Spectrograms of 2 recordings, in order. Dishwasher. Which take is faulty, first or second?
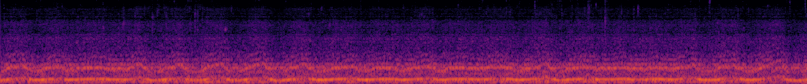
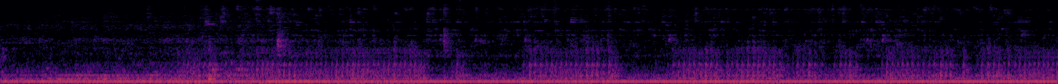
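first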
